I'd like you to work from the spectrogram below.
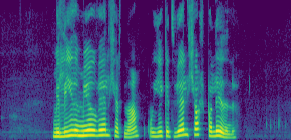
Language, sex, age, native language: Icelandic, female, 40-49, Icelandic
